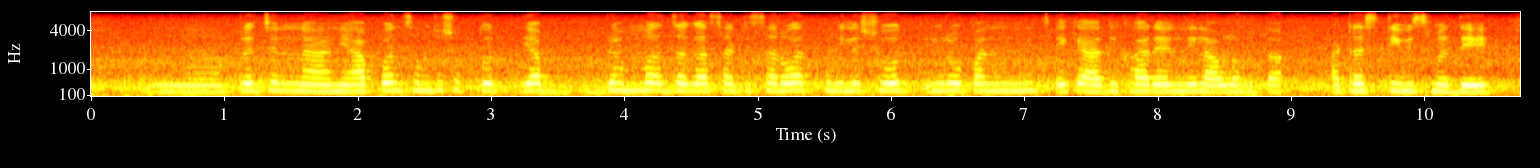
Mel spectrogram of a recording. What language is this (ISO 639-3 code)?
mar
